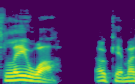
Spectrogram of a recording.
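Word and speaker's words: Sliwa: Uh, Stephen from Athens says, "By the way, Phil, it's Slaywa." Okay. Am I saying it wrong? Curtis Siwa.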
